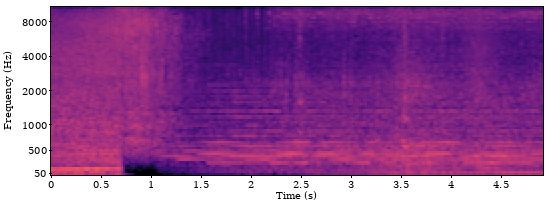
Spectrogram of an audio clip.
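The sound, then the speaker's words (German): A bicycle is ridden on a bright day, giving a steady whirring, rolling noise with a faint underlying hum. The sound shifts abruptly near the start, then continues evenly, with no voices. “Ich fahre auf dem Fahrrad und der Tag ist hell.”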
